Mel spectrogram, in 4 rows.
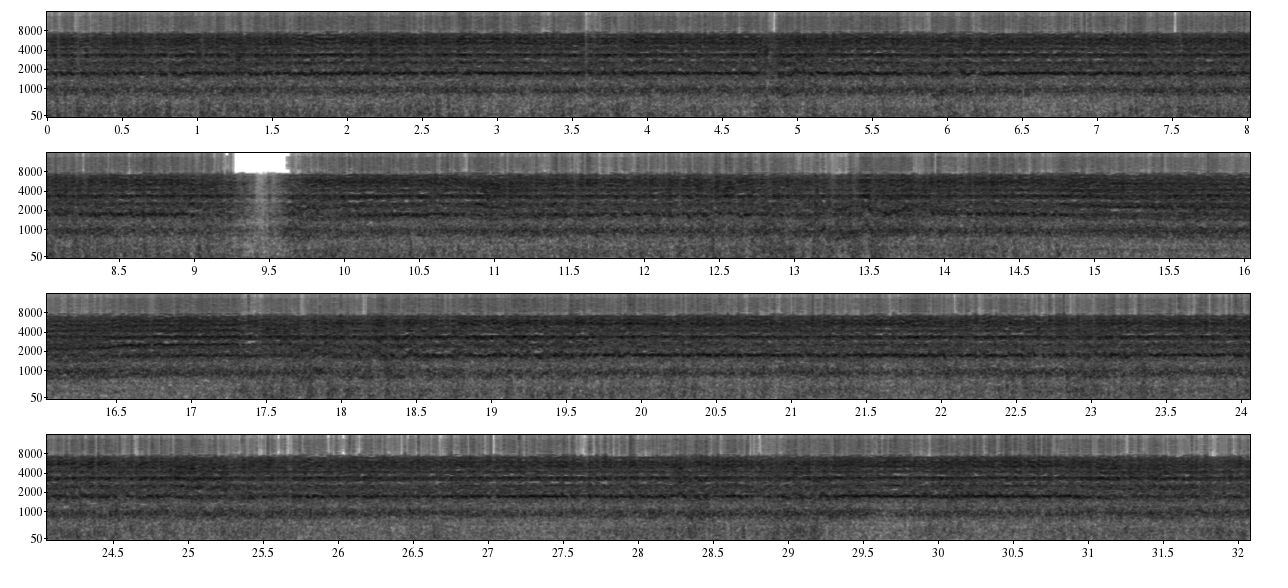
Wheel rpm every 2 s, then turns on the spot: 230, 230, 230, 230, 160, 220, 230, 230, 220, 220, 230, 230, 230, 230, 230, 230.
none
